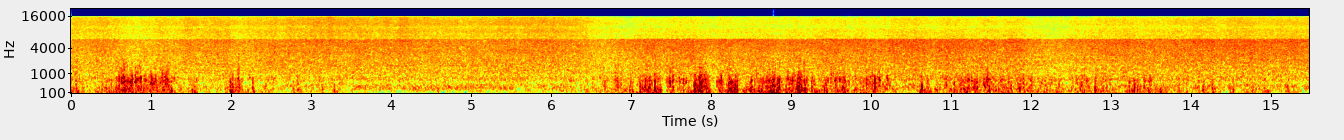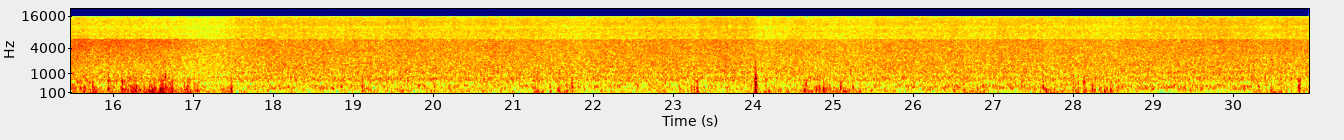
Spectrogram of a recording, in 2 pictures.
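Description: Flood-swollen stream rushing steadily over a low concrete weir, the high water a typhoon has left. Wind buffets the microphone in gusts, strongest a quarter to a third of the way in.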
